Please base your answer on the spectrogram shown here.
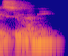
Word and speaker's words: tsunami: mute sound so uh you're not going to pronounce that the T sound but not that not assuming me but it's going to be tsunami like there is no T here okay tsunami um and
